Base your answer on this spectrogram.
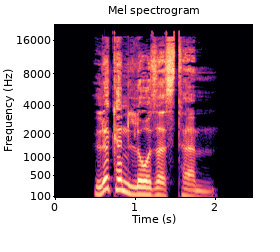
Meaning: strong dative masculine/neuter singular superlative degree of lückenlos
- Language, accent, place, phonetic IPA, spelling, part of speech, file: German, Germany, Berlin, [ˈlʏkənˌloːzəstəm], lückenlosestem, adjective, De-lückenlosestem.ogg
